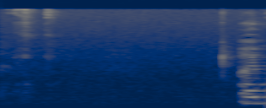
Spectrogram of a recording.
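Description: Hair-cutting scissors snipping through a stretched, dry curl: faint snips just after the start and one sharp click shortly before speech resumes.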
